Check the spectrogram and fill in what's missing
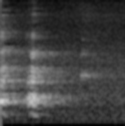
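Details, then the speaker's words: Two quick, short coughs from an adult teacher with a cold caught from schoolchildren, voice hoarse, light room noise after. "They stand over me and cough and sneeze. So now I sound like this."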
